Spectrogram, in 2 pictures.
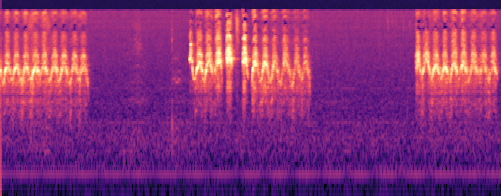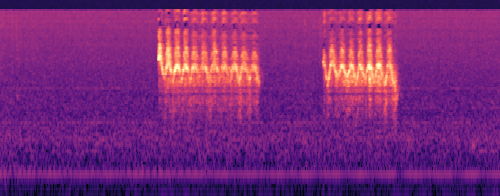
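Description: A cockatiel giving five harsh, rapidly pulsing calls, each lasting a second or so, with short pauses between them.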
